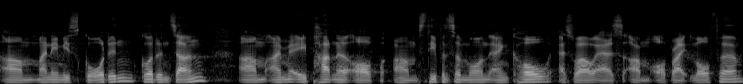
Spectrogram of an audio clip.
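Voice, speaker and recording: A man with a slight Australian accent speaks at a moderate pace in a fairly low voice, with fairly even intonation and hardly any pauses. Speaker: lawyer. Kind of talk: panel self-introduction. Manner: hesitant, many fillers.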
